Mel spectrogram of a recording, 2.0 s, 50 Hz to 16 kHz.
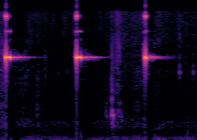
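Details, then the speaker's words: Carbon monoxide alarm made in 2003 gives three short, shrill beeps then silence; battery change didn't stop it; red light flashing about every 30 seconds means the 7-year lifespan is past and the whole unit must be replaced. "thought it was the battery so I changed the battery and it's still beeping"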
